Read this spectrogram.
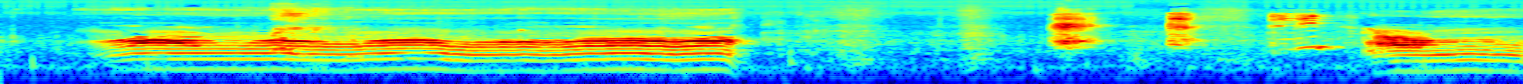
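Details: Lucky, a Boston Terrier, moos like a cow when hugged. One long, steady, low moaning tone holds for about three seconds, followed by short soft grunts and a brief rising whine at the end.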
